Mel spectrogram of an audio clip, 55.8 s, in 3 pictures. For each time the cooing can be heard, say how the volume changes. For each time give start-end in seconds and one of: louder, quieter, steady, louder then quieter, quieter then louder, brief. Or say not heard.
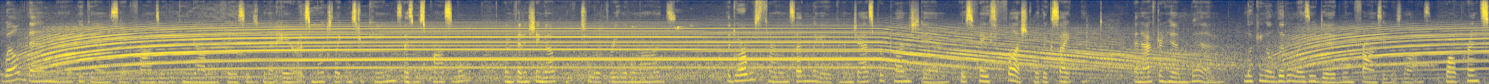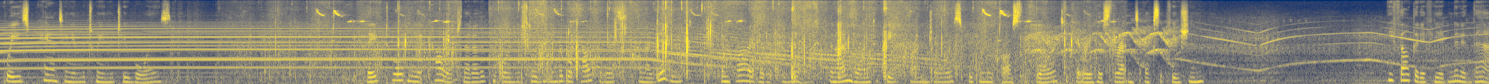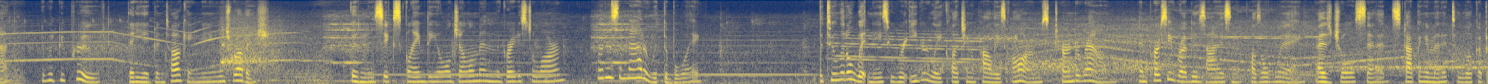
not heard.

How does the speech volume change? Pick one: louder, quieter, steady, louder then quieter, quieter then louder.
steady.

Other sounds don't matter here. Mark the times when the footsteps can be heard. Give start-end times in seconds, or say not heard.
21.3-32.7.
